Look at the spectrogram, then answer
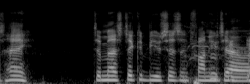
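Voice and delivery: very serious, dead earnest tone, no joking. Retelling what the person she was dating said after she hit him: imitating Jay, very serious. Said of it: "he looked at me very serious, and he goes".

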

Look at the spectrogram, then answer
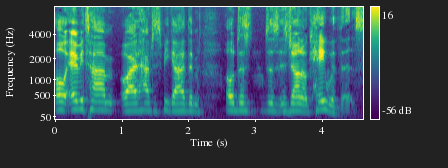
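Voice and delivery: ordinary delivery

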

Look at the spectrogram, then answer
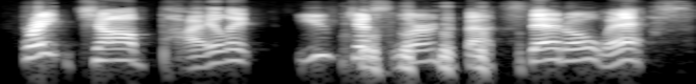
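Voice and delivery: horrible, clumsy put-on American accent. Quoting a training course's voiceover, in a horrible american accent. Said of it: "a horrible American accent would be like".

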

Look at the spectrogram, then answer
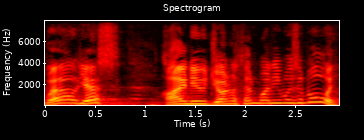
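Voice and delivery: put-on English accent. Speaker applies someone's old remark to Jonathan, in an English accent. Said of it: "I could say with the English accent tonight".

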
